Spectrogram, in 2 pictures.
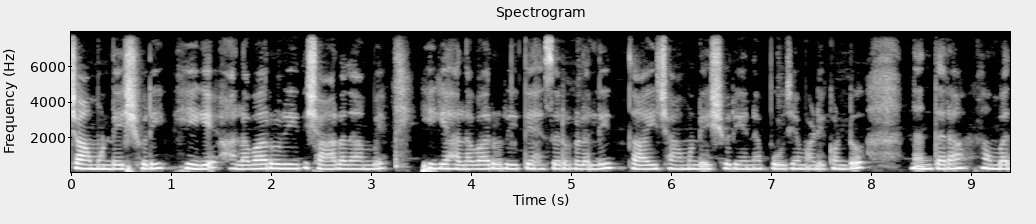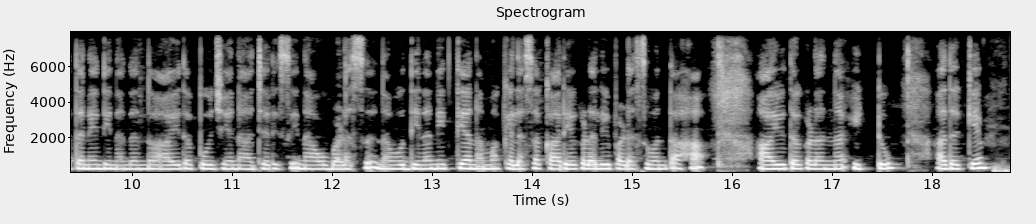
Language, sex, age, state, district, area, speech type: Kannada, female, 18-30, Karnataka, Mandya, rural, spontaneous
